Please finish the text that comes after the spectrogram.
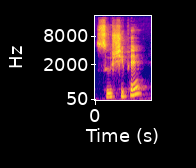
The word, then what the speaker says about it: suscipe: When the S and the C are together, we are going to pronounce it sh, as in shine. And when it falls before an E, I, Y, or the ligatures again, AE or OE. So here's some examples.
